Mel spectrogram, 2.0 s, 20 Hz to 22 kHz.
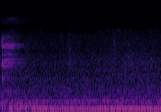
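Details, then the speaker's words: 2016 Cadillac CTS-V, 850HP package, flex fuel, aftermarket camshaft with stock 8-speed automatic and stock torque converter; stopped idling around 840–850 RPM, deep steady rumble with cam chop, no shaking or surging; normal idle. "and right now I have this thing idling right around 840, 850 RPM."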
